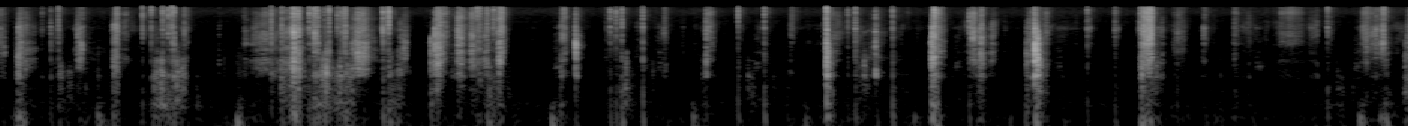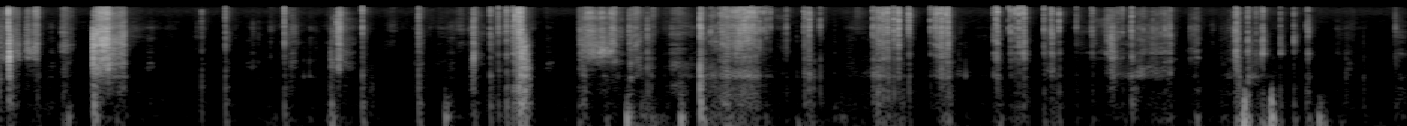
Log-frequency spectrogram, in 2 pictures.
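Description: Sheets of a thick pad of printed background paper being flipped through by hand: irregular paper rustles and flicks, some sharp and some soft.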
